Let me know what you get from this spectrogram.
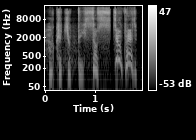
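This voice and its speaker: A man's voice: a little high, huge pitch swings, a little slow, sharp tone, a little hiss or hum, exaggerated voice. A man playing a bereaved, hot-tempered lover who accuses bitterly in a dramatic, confrontational style. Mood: furious, grieving. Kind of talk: dramatic voice acting.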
